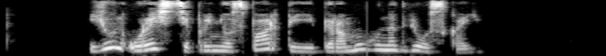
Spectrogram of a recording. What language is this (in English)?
Belarusian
